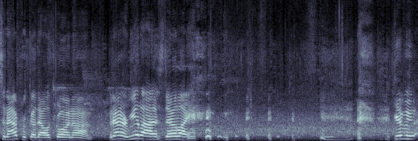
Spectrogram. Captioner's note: chuckling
